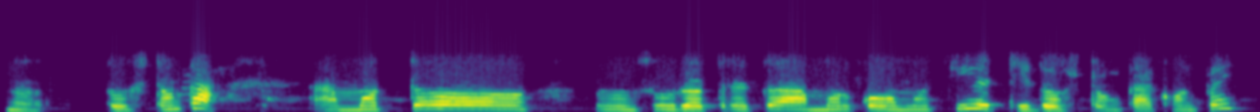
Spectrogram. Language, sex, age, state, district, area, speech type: Odia, female, 45-60, Odisha, Sundergarh, rural, conversation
